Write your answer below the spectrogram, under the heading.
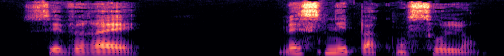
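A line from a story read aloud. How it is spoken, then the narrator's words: Sad reply. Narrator (French): répondit tristement le petit Russien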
